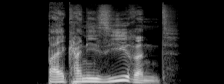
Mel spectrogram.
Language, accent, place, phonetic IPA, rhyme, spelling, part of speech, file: German, Germany, Berlin, [balkaniˈziːʁənt], -iːʁənt, balkanisierend, verb, De-balkanisierend.ogg
- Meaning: present participle of balkanisieren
